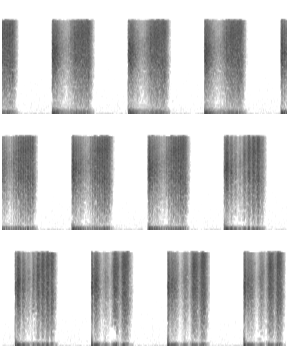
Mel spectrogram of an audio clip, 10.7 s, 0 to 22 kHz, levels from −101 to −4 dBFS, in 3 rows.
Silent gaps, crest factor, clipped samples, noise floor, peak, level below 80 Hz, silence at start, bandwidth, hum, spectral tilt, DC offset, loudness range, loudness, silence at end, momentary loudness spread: none; 20 dB; under 0.1%; -48 dBFS; -10 dBFS; -52 dBFS; 0 s; 12 kHz; none; 3 dB/octave; under 0.1%; 1 LU; -27 LUFS; 0 s; 7 LU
